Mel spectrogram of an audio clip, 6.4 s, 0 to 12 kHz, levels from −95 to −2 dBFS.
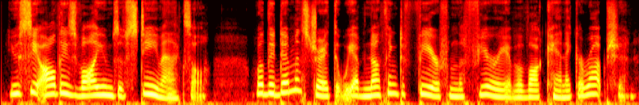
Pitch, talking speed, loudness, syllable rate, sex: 230 Hz, 225 wpm, -18 LUFS, 6.4 syllables/s, female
